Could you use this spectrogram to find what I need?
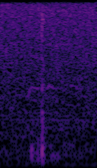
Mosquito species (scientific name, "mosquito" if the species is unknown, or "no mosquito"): Anopheles gambiae s.s.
